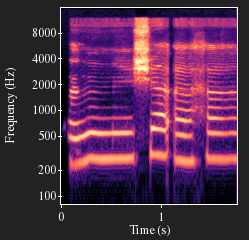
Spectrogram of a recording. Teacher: Alif is carrying a separate fatha. So you don't do alif madda here. You do only for 1 second.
